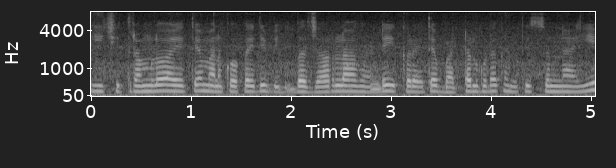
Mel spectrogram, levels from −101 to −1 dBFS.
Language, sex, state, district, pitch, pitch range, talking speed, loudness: Telugu, female, Andhra Pradesh, Guntur, 200 Hz, 190-205 Hz, 180 wpm, -36 LUFS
